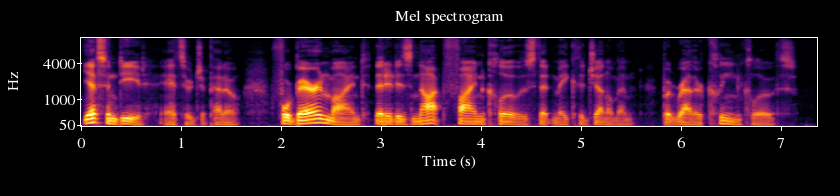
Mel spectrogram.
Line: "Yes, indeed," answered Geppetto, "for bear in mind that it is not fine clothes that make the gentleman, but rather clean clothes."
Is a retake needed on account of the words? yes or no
no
